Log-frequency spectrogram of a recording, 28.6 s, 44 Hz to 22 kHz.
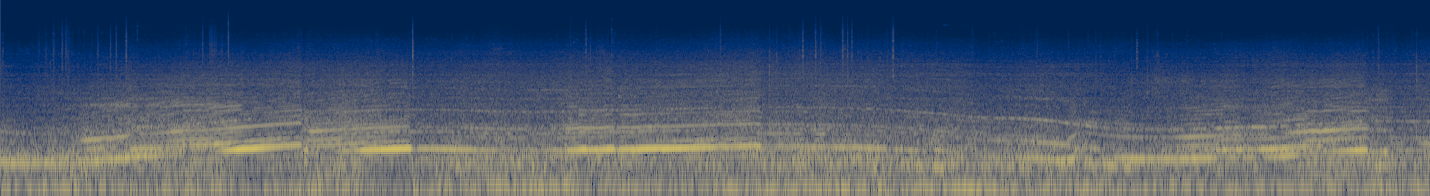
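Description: VW Golf 7.5 GTI TCR's turbocharged four-cylinder engine pulling hard, its pitch climbing and dropping back at two upshifts, holding, then sinking as the car slows, and climbing again under acceleration near the end, over steady tyre and road noise.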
